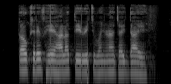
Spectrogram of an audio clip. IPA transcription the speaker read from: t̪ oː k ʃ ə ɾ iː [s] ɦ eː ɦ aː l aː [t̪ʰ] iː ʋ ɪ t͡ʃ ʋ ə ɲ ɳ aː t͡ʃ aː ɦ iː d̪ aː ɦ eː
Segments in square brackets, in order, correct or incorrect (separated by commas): incorrect, incorrect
